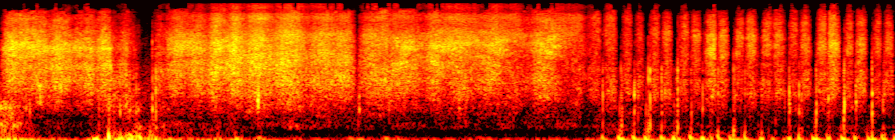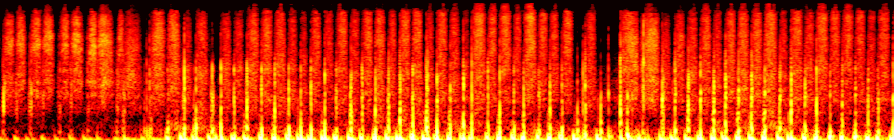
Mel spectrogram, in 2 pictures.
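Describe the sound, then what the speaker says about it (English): Fast rubbing as an ASMR trigger, a close, continuous brushy friction that starts softer and then turns into rapid, even back-and-forth strokes that grow louder, with no speech. "Fast rubbing, I mean."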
